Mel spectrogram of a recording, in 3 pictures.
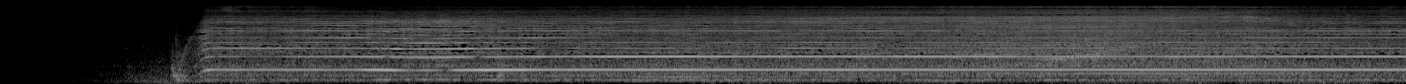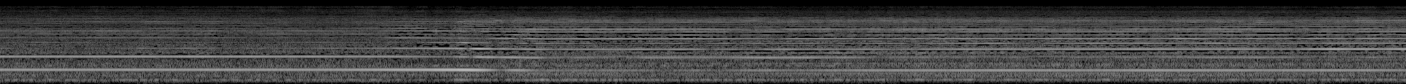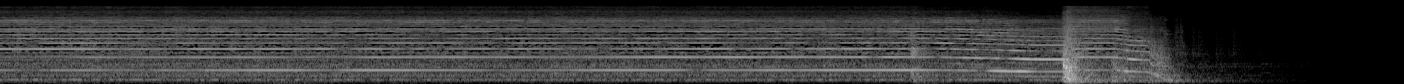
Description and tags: Nike Hercules missile being lowered from launch position. Recorded on August 2, 2008 at launch site SF-88L, one of the hundreds of US Army Nike missile batteries that formed rings around major US cities and other strategic locations from 1954-1974. Nike missiles, which could be equipped with high explosive or moderate-yield nuclear warheads, were intended as last resort defense against Soviet bomber attack.
Site SF-88L is in the Marin Headlands of California (near San Francisco) and has been preserved as a museum staffed by volunteer Nike veterans. The bunker elevator and launch platform have been restored to operating order, and visitors can watch as a missile (sans warhead, we're assured) is raised from underground and into its launch position in less than a minute.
